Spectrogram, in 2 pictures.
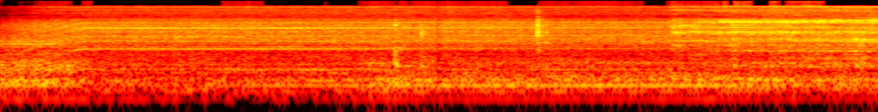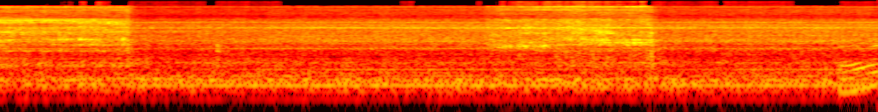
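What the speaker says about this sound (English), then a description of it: "I'm over at my bandsaw" Bandsaw running on solar generator power and cutting a small piece of wood: a loud, steady motor whine and blade hum throughout, with brief harsher rasping stretches as the blade bites into the wood.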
